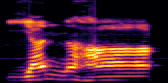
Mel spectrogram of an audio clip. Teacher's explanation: After the noon sakin, the next letter is throttle letter. We make izhar sound here, like the clear sound of noon. So we say yanha without ghunna.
